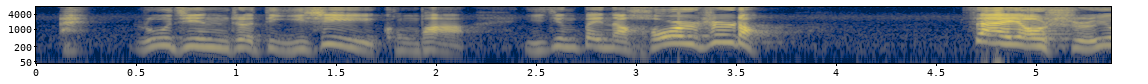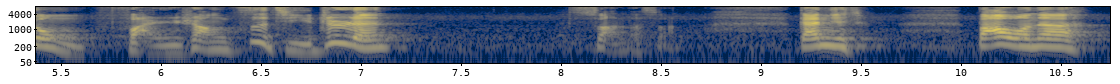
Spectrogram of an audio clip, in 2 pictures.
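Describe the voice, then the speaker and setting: A man voicing a grieving, vengeful male demon king who gives orders in a slow, solemn, commanding way. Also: high voice, bright, forceful tone, exaggerated voice.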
